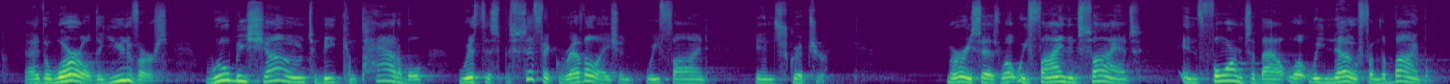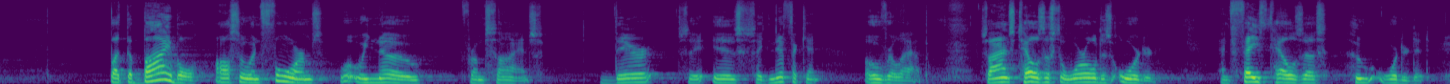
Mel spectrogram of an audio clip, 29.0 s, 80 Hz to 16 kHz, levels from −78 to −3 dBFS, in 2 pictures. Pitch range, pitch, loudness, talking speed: 155-195 Hz, 170 Hz, -24 LUFS, 130 wpm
